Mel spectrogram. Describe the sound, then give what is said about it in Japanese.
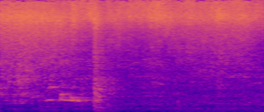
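A shower runs steadily with a broad, constant hiss of spraying water. A brief clatter and a short tonal squeak pop up near the start before the even rush continues. “ちょっとシャワーシャワーうるさいからシャワーつなみにしてよ”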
